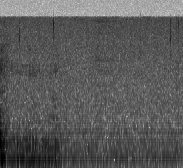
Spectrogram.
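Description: A sleeping border collie gives one short muffled vocal sound at the very start, sudden and trailing off within about a second: dog sleep noises, which the owner takes for a nightmare.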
